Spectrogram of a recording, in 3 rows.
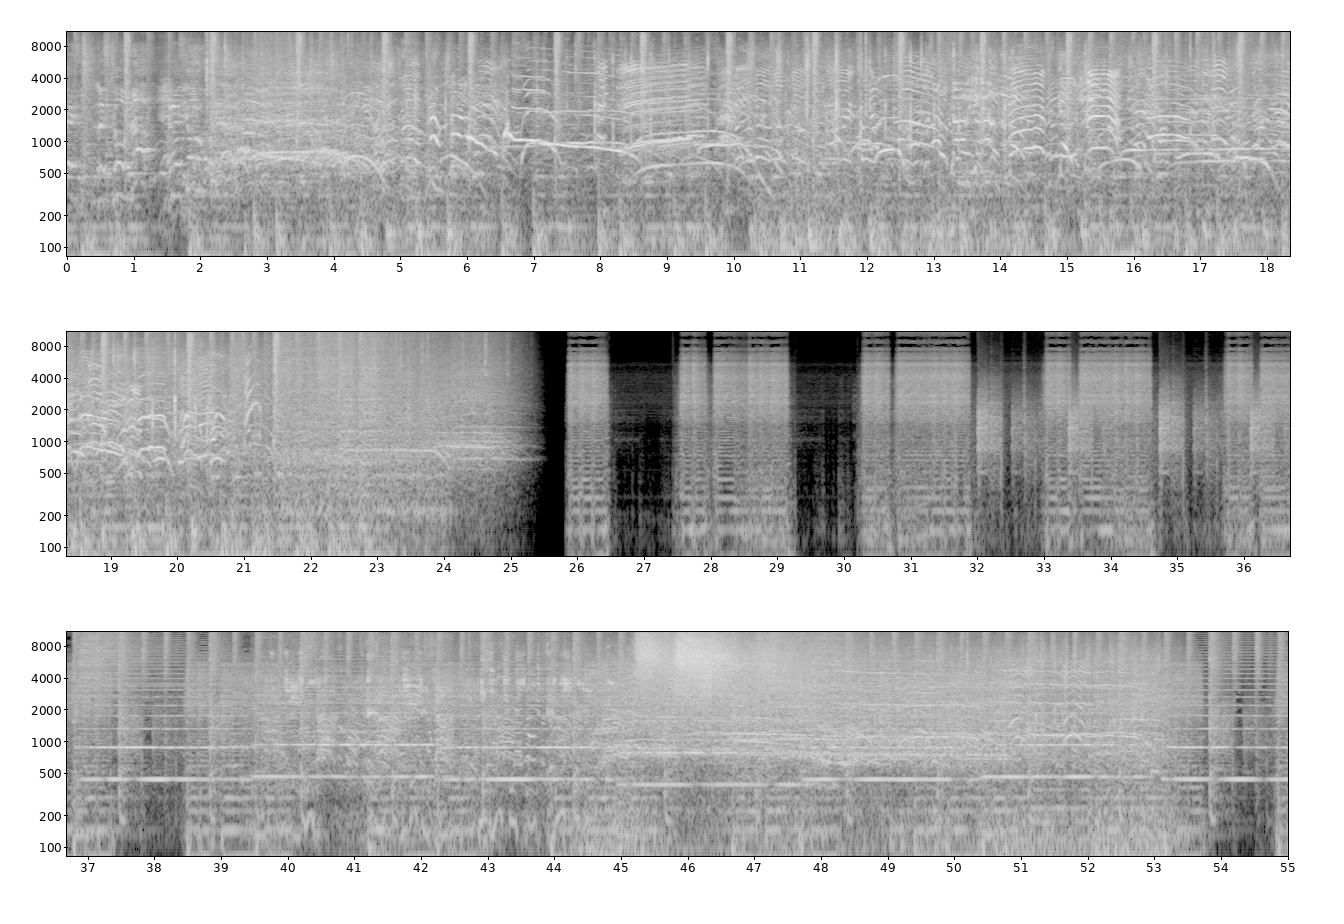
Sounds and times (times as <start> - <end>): Music: 0.0 - 55.0.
